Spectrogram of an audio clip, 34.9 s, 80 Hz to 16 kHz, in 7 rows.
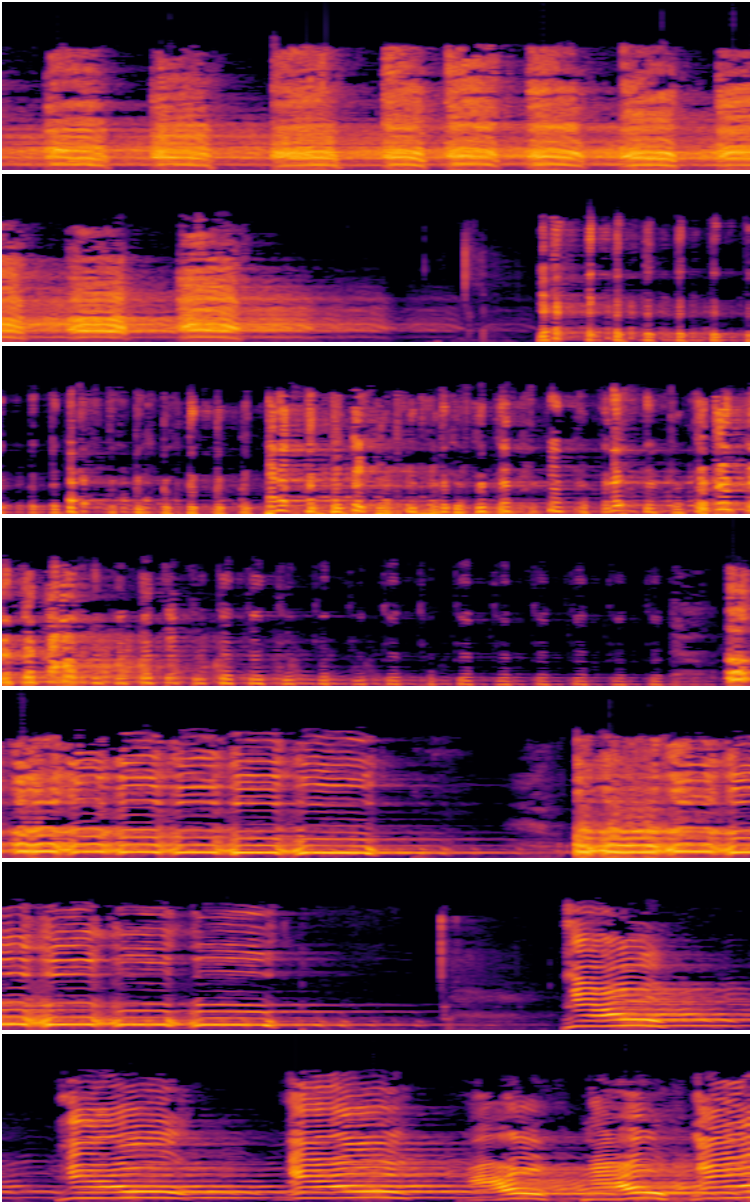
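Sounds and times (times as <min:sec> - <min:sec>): man imitating rooster crows: 0:23.8 - 0:25.6
man imitating chicken clucks: 0:23.8 - 0:27.3.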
